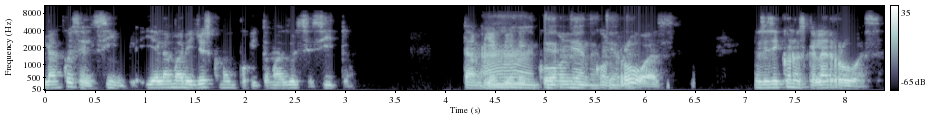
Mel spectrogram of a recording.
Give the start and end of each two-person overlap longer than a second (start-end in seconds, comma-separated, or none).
4.3-5.9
